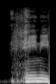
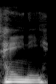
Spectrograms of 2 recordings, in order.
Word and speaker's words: Heaney: Haney I can't remember I think it's I think um Sheamus Haney is how you're supposed to say his name so forgive me if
